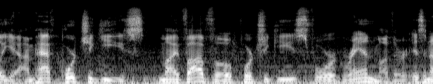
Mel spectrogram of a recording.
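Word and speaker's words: vavó: That's That's how I would pronounce that if I were like a middle-aged mom living in Wisconsin. Vavo. It's Volvo.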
